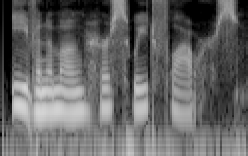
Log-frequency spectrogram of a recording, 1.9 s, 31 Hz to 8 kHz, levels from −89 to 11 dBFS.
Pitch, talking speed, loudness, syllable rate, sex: 160 Hz, 160 wpm, -17 LUFS, 4.8 syllables/s, female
